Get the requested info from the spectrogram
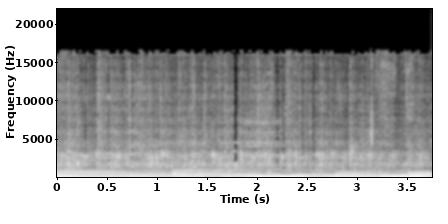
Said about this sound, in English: Let's bless God for every leader that is seated over here. Clap your hands for everybody.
